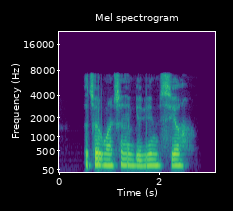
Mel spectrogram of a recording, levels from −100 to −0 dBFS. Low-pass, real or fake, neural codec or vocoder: 7.2 kHz; fake; codec, 16 kHz, 8 kbps, FunCodec, trained on Chinese and English, 25 frames a second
